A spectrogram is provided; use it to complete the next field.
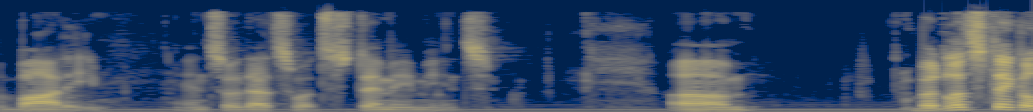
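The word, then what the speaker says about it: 捨: And then sute, and often that's pronounced ste. So the su is very short.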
